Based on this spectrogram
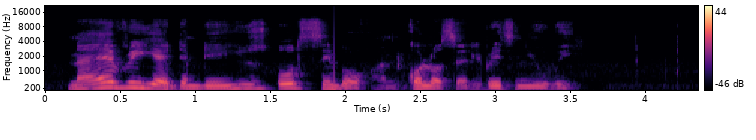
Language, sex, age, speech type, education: Nigerian Pidgin, male, 15-29, spontaneous, tertiary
